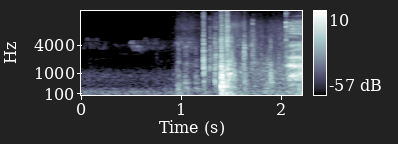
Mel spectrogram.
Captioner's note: car door opens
